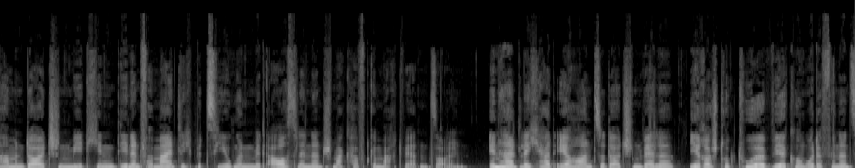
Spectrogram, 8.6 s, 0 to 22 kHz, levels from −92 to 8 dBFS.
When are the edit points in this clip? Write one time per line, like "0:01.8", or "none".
0:04.8
0:06.8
